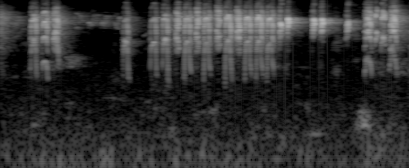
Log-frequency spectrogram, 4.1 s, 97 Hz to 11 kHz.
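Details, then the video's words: Orange-headed thrush (sogok ontong) singing in the chattering 'nyecret' style: a long, fast run of high metallic stuttered notes, almost continuous, with a sustained whistled tone threaded through. "SogokOntong Gacor Nyecrett N3mbak"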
